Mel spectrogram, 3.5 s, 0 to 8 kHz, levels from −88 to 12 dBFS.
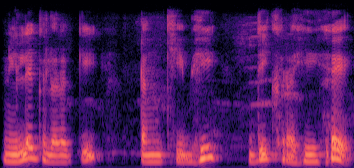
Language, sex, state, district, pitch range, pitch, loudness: Hindi, male, Madhya Pradesh, Dhar, 120-195 Hz, 125 Hz, -20 LUFS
